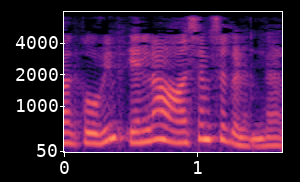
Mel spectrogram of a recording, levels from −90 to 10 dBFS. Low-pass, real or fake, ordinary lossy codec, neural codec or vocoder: 7.2 kHz; fake; MP3, 32 kbps; codec, 16 kHz, 1 kbps, FunCodec, trained on Chinese and English, 50 frames a second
